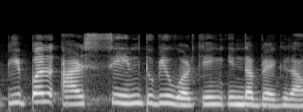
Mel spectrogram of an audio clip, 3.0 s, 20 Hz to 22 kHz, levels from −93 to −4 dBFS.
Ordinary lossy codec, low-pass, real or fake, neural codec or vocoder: none; 7.2 kHz; fake; codec, 16 kHz in and 24 kHz out, 2.2 kbps, FireRedTTS-2 codec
